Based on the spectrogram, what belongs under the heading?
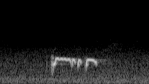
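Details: Zebra dove 'manggung' song used to prompt other doves to sing: a single brief trilled coo of a few rapid, clipped, evenly pitched notes, over a constant low background hiss.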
